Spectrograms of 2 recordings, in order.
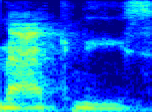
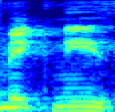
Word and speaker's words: McNeese: produce it MacNeese, and I was like, don't. I'm not doing that. It's spelled McNeese. There's no A.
